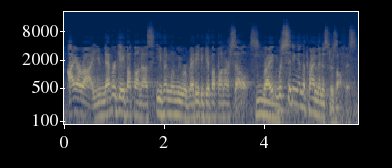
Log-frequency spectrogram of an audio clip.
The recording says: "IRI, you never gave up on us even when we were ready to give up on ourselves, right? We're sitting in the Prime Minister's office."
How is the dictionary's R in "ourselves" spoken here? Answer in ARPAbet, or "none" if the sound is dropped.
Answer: R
